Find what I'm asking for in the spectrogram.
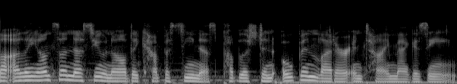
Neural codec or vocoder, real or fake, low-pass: none; real; 7.2 kHz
